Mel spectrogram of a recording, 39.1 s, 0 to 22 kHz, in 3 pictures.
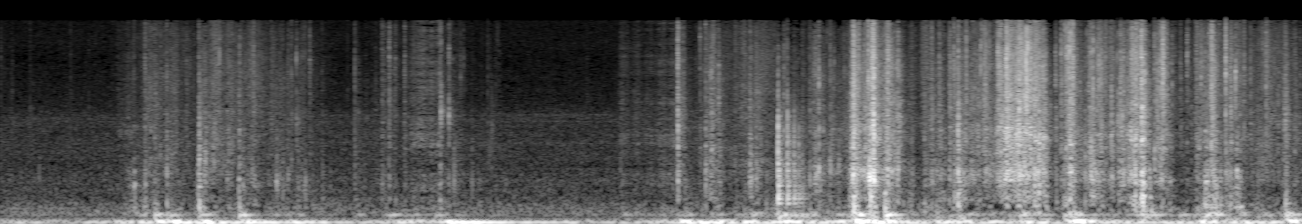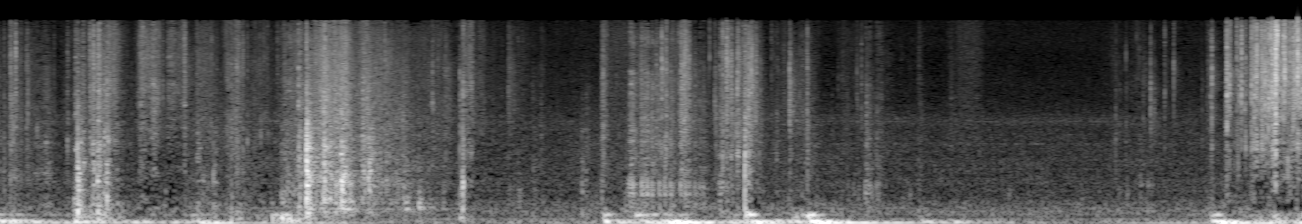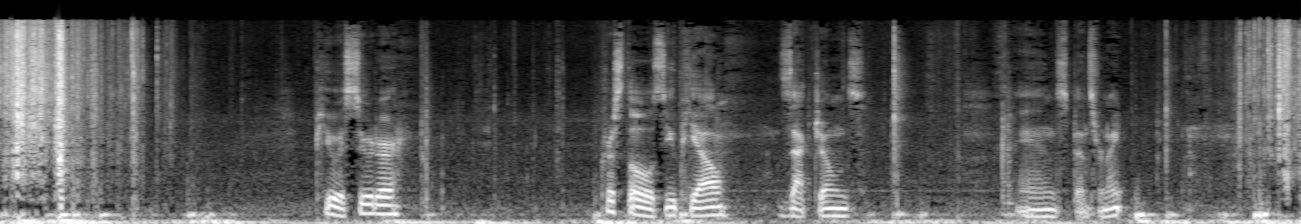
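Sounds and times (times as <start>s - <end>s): foil wrappers crinkling: 7.8s - 13.7s, 19.3s - 21.0s, 24.5s - 27.9s, 38.2s - 39.0s.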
